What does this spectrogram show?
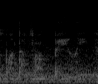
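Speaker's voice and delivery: barely audible, unvoiced aside; whispered aside. Real, not acted. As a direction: whisper it away under your breath. Muttered aside about the text.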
